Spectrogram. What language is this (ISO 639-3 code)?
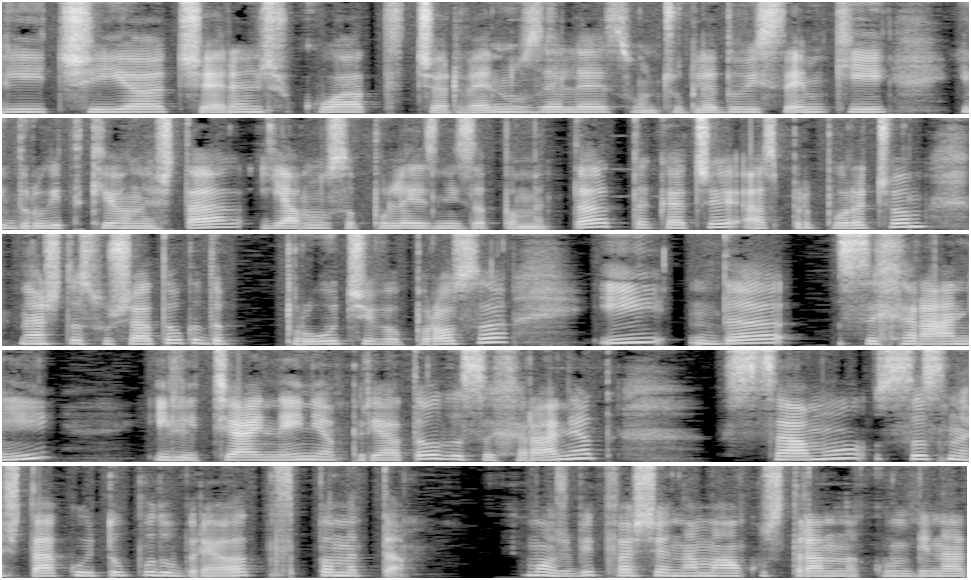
bul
